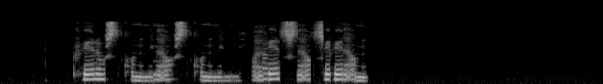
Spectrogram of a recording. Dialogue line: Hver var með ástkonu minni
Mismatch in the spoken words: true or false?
true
